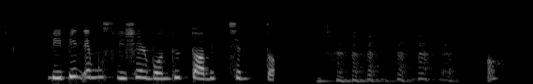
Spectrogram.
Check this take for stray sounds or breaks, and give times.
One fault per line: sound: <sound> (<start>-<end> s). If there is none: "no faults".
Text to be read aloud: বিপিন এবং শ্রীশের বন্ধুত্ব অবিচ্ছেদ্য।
sound: laugh (3.1-4.7 s)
